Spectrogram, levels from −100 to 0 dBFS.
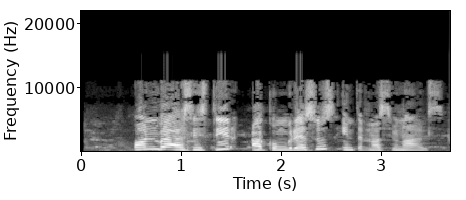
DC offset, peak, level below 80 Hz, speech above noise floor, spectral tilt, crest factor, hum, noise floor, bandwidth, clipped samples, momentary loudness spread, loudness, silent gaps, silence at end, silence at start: under 0.1%; 0 dBFS; -60 dBFS; 28 dB; -0.5 dB/octave; 12 dB; none; -41 dBFS; 11.5 kHz; under 0.1%; 10 LU; -11 LUFS; none; 0.1 s; 0.15 s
